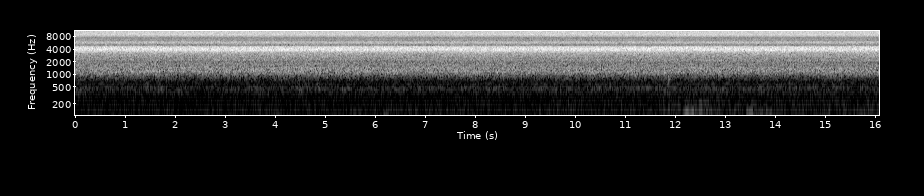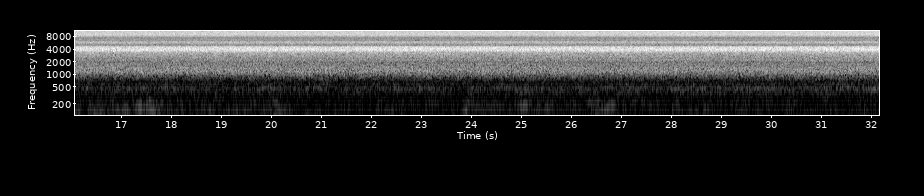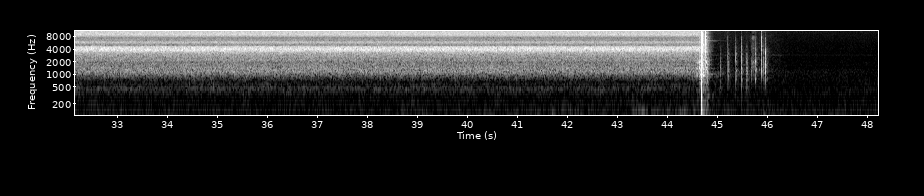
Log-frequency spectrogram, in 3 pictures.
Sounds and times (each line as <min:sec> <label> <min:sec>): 0:00.0 Hiss 0:45.0
0:44.6 fast forward-rewind buttons pressed 0:46.0
0:44.6 cassette recorder being handled 0:46.0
